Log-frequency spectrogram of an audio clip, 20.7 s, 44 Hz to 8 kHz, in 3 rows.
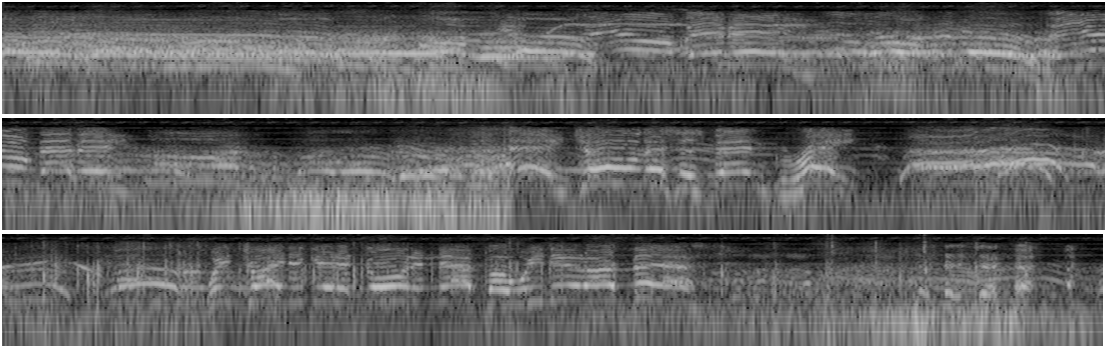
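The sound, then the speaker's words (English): A large crowd yells and screams together toward Claremore about the FBI in a loud, sustained roar of overlapping voices, with shouts rising and falling for about twenty seconds, dense throughout. “There's probably about 35 of those fake queers down there, and I want you to yell over to Claremore what you think of the FBI!”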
